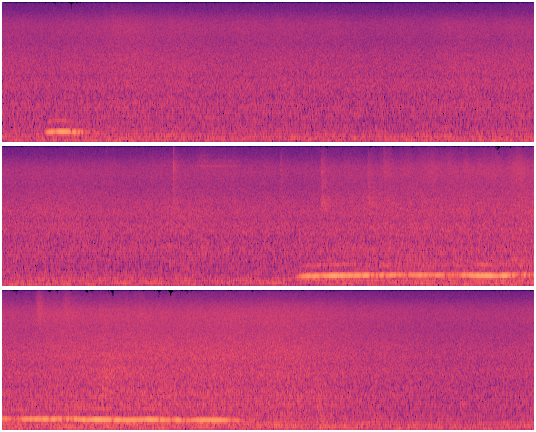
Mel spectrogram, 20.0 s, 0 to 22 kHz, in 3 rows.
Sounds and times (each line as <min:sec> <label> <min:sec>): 0:00.0 wind 0:19.9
